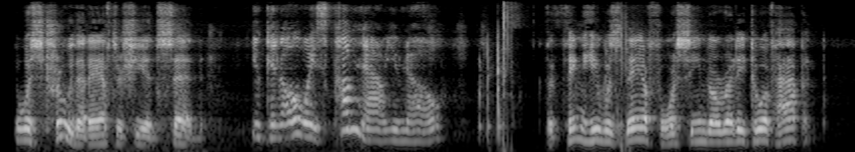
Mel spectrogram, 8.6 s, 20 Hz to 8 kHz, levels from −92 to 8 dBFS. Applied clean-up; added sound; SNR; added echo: neural mask model DeepFilterNet 3.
